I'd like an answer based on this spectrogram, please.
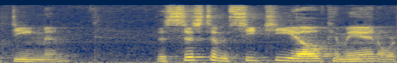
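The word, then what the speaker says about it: daemon: Today we're going to go over the boot sequence, the systemd demon. This is pronounced as demon, the system ctl command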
